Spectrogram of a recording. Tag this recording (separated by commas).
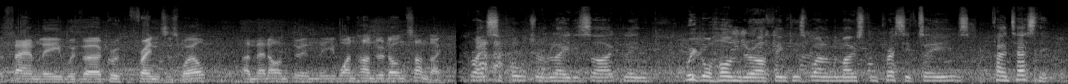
Speech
